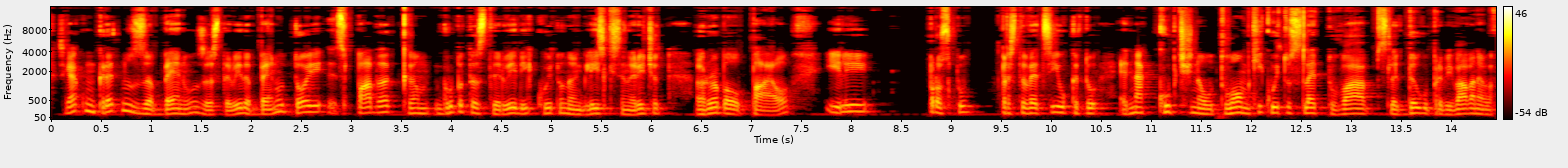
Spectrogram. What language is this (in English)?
Bulgarian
